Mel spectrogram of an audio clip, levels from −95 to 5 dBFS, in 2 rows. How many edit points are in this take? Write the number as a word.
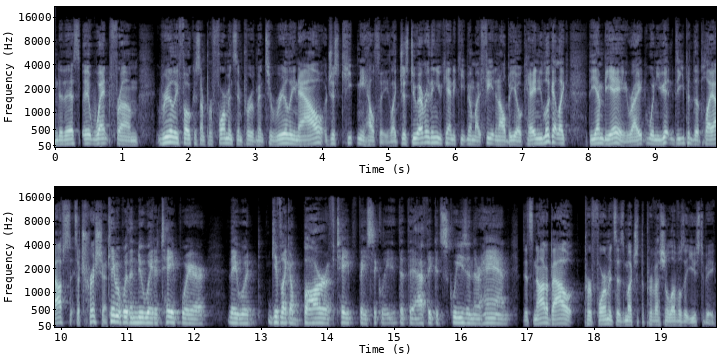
two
